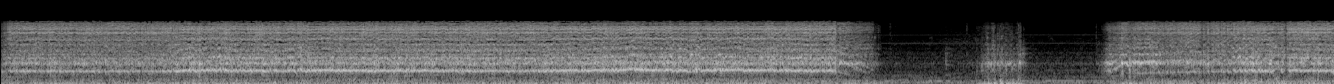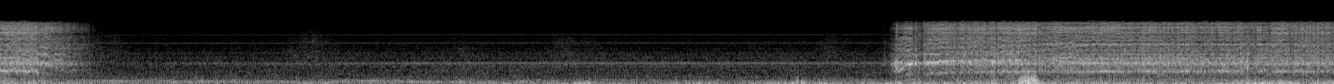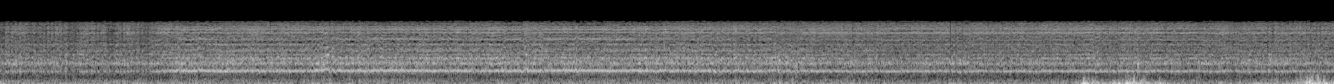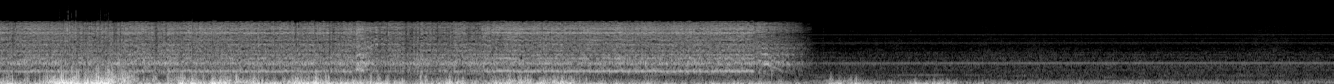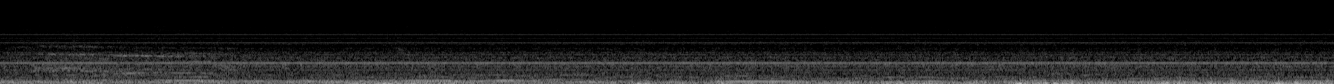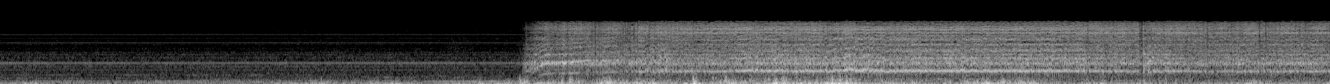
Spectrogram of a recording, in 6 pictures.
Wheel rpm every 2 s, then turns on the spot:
160, 160, 160, 150, 30, 80, 120, 0, 0, 0, 10, 140, 160, 160, 160, 160, 160, 160, 160, 160, 160, 160, 160, 110, 0, 0, 0, 0, 0, 0, 0, 0, 0, 0, 0, 20, 150, 160, 160, 160.
8-10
